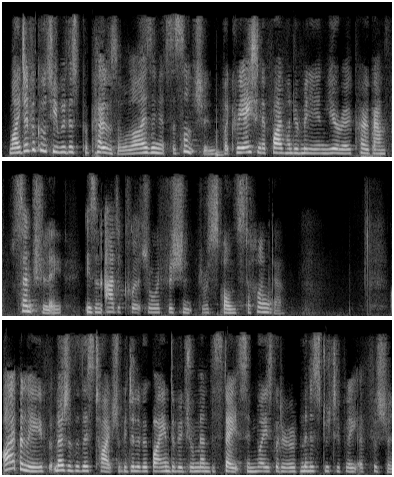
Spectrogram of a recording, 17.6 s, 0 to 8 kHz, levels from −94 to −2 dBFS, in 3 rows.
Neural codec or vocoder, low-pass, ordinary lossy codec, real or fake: codec, 16 kHz, 1 kbps, X-Codec, HuBERT features, trained on general audio; 7.2 kHz; AAC, 32 kbps; fake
